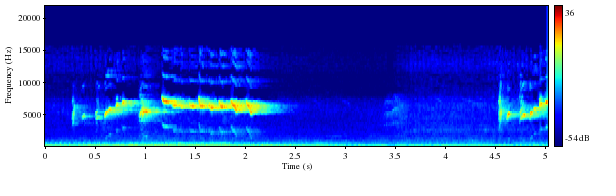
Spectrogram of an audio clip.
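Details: Lure recording of a kolibri wulung sunbird: one long high, thin, twittering phrase, a quiet pause, then a short burst of rapid notes at the end, over a low hum.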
